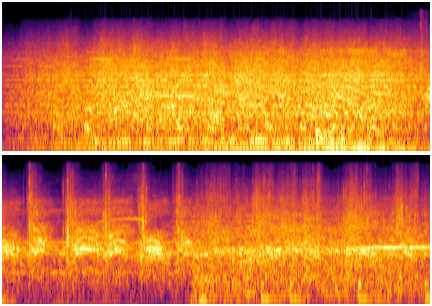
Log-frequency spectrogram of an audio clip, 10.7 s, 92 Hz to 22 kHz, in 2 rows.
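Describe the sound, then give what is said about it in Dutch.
A large crowd protesting in the streets after the 2020 presidential election in Belarus, against the ruling regime, roars with a dense, steady mass of voices, then a series of sharp bursts breaks through over the continuing crowd noise. “Want na de presidentsverkiezing in 2020 gingen veel mensen de straat op om te protesteren tegen Lukashenko's bewind. Nooit eerder lieten zoveel Belarussen van zich horen, dat klonk zo.”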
